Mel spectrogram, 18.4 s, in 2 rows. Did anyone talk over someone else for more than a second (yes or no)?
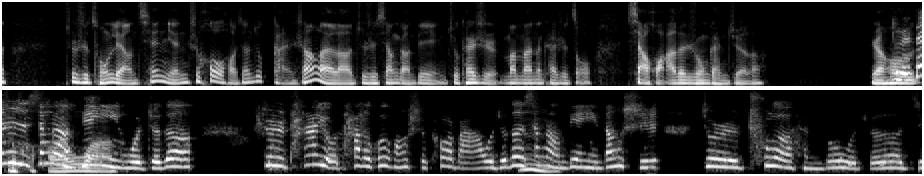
yes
